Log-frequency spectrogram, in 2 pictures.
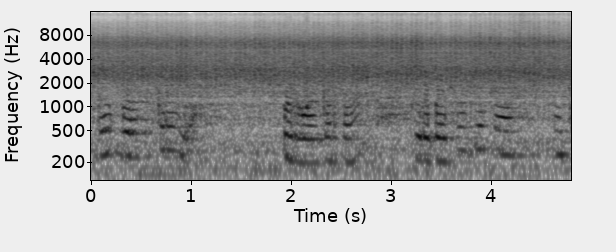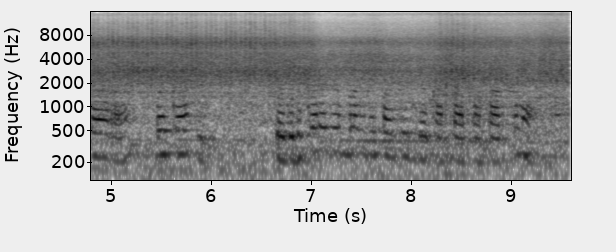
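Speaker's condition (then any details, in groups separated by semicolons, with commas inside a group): No condition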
